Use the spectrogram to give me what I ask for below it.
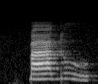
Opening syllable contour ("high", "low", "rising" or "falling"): high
